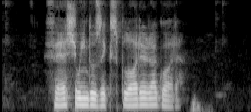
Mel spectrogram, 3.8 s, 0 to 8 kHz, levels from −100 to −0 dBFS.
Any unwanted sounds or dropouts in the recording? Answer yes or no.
no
